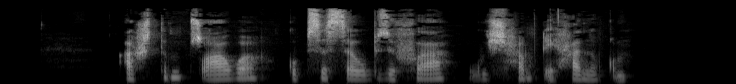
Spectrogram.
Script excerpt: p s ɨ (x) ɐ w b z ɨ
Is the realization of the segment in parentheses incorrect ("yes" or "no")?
yes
